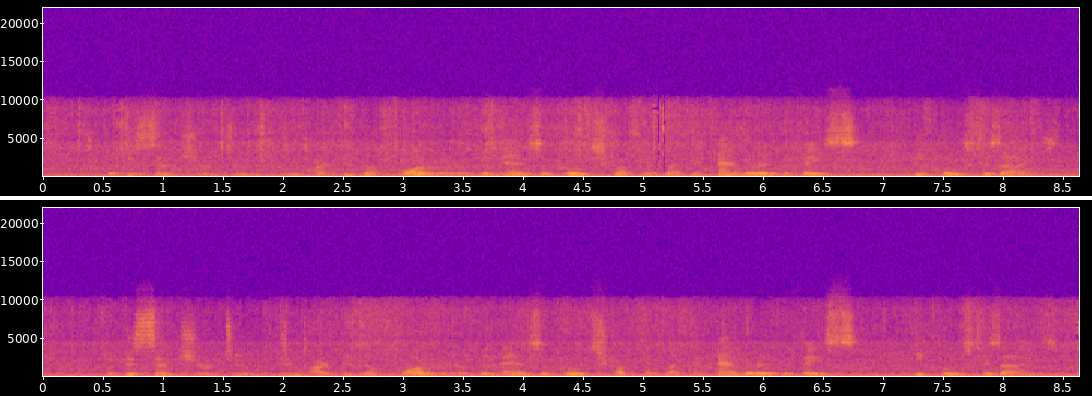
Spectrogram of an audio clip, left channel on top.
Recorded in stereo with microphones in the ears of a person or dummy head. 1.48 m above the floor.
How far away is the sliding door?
I don't hear a sliding door.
